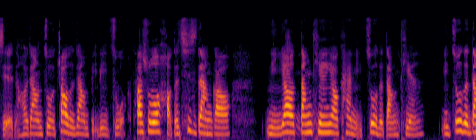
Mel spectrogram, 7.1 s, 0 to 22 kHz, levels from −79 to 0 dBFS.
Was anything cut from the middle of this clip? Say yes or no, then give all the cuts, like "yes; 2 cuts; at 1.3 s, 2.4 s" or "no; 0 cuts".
yes; 1 cut; at 2.0 s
